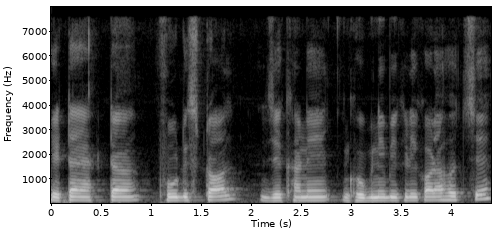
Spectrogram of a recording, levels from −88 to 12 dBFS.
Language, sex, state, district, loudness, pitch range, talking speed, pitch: Bengali, male, West Bengal, Malda, -15 LUFS, 130-140 Hz, 125 wpm, 130 Hz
